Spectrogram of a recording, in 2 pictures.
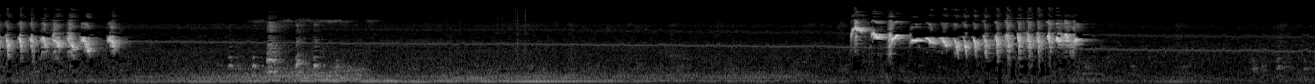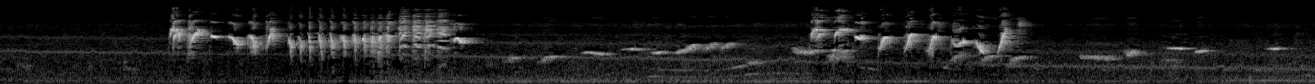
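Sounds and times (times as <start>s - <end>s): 
leafbird singing chirping warbled notes: 0.0s - 3.8s, 8.5s - 10.9s, 14.8s - 26.3s.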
